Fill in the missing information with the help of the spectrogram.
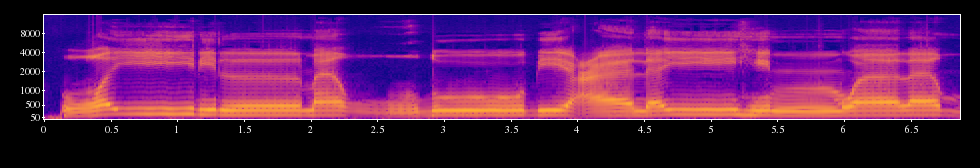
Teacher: Sip, tinggal panjangkan sedikit di bagian do, ada mad lazim. Jadi do di sini kadar panjangnya 6 harokat.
